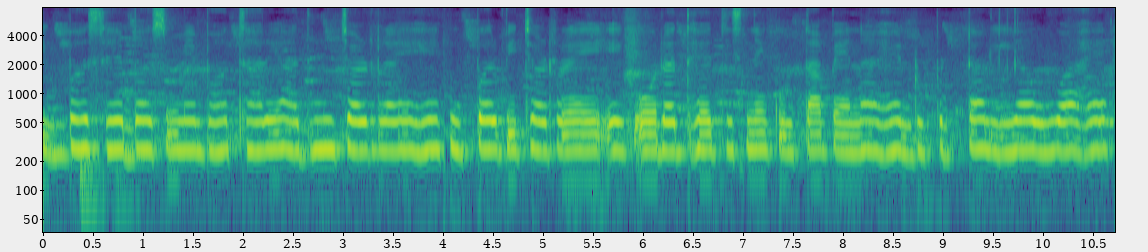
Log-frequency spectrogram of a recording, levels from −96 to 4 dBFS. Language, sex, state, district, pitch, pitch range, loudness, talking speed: Hindi, female, Uttar Pradesh, Etah, 255 Hz, 245-265 Hz, -15 LUFS, 145 wpm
